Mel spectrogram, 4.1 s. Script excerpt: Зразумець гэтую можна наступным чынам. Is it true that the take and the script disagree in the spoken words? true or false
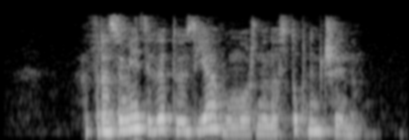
true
